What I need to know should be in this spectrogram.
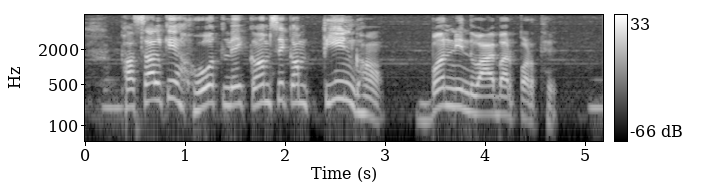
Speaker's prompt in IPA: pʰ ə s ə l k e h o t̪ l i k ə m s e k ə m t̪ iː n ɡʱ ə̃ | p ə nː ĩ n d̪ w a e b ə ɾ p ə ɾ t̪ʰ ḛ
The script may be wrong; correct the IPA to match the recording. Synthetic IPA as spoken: pʰ ə s ə l k e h o t̪ l e k ə m s e k ə m t̪ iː n ɡʱ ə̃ | b ə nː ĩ n d̪ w a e b ə ɾ p ə ɾ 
